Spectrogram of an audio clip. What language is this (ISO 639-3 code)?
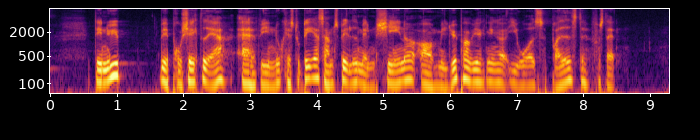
dan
